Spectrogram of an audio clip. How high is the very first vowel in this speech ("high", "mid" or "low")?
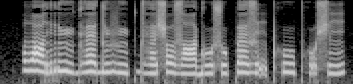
high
